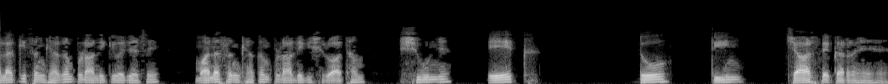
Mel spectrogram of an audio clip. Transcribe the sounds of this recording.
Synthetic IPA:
lãkisɐ̃ŋkʰjaːkəmpɐɽ̤̃aːnekiʋɐd͡ʒəɦse | maːnasɐ̃ŋkʰjaːkəɾmpɐɽ̃aːnekiʃʊɾuaːt̪ɦɐm | ʃuːnjə | eːk | d̪oː | t̪iːn | t͡ʃaːɾsekɐɾːɐɦeɦɛ̃ː

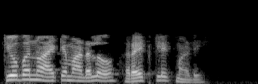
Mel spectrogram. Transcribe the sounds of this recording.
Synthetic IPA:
kjuːbənːuaːjkemaːɽɐloɾɐjʈklikma̰ːɽi

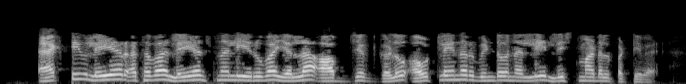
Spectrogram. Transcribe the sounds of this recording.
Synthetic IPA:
æːkʈiʋlejɐɾɐt̪ʰɐʋaːlejɐɾsnɐlːiːɾuʋɐɛlːaːaːb̚d͡ʒek̚ʈ̚ɡɐɭuʔɐwʈlɐjnɐɾʋiɳɖo̞ːnɐlːilisʈmaːɽɐlpɐʈːiʋe̞̰

